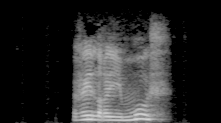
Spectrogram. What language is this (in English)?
Kabyle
